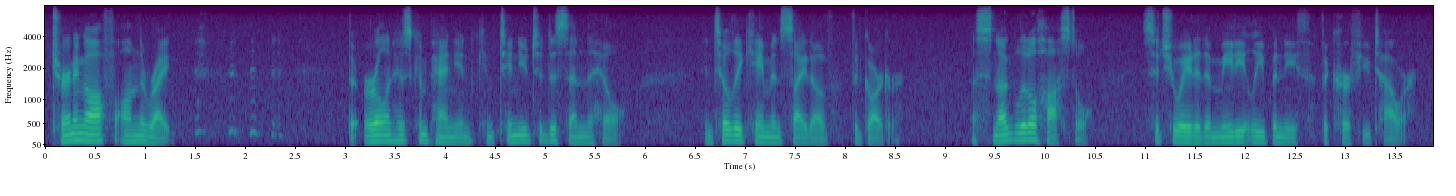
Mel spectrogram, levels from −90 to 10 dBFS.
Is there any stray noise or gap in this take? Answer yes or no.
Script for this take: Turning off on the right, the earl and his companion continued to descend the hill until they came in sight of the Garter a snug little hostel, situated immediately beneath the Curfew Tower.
yes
